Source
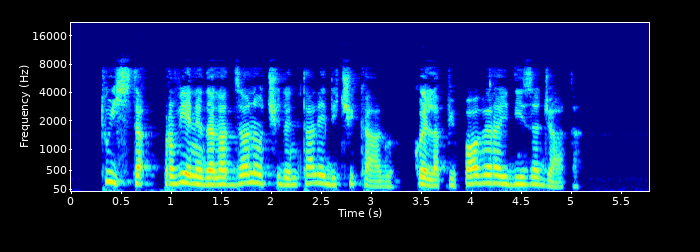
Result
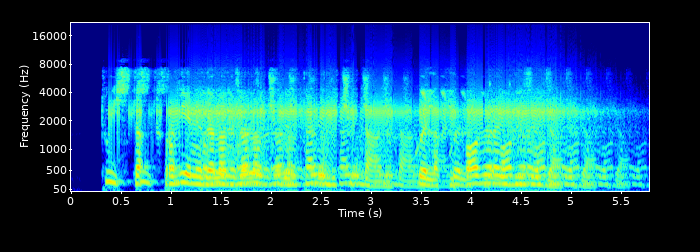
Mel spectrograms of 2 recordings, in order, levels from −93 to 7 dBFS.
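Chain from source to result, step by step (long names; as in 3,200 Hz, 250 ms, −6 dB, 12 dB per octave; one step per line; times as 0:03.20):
loose part that buzzes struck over −46 dBFS, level −22 dBFS
echo with a time of its own for lows and highs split 1,600 Hz, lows 338 ms, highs 200 ms, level −5 dB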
